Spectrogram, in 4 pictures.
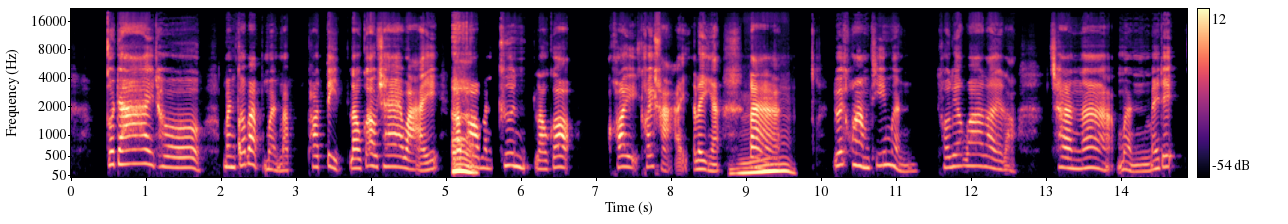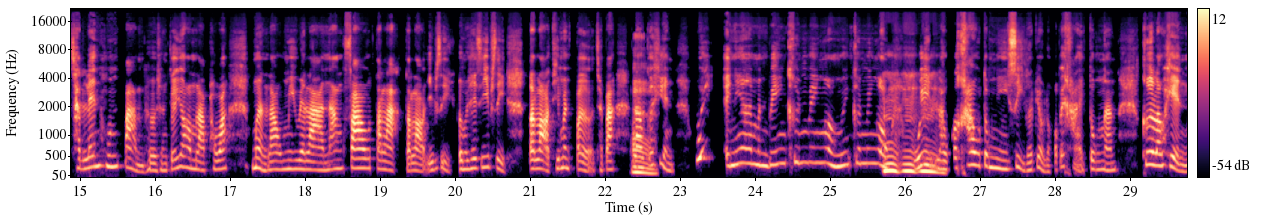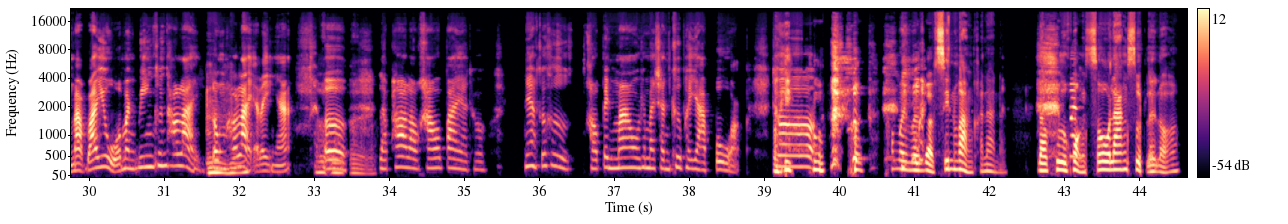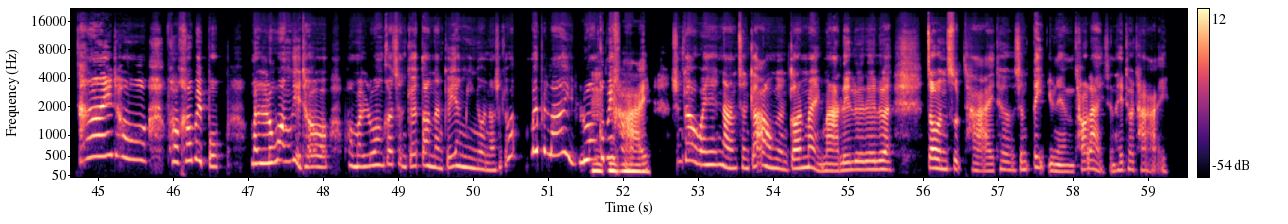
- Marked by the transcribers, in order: tapping; tsk; laughing while speaking: "เฮ้ย"; laugh; laughing while speaking: "ม"
- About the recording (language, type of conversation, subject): Thai, unstructured, เคยมีเหตุการณ์ไหนที่เรื่องเงินทำให้คุณรู้สึกเสียใจไหม?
